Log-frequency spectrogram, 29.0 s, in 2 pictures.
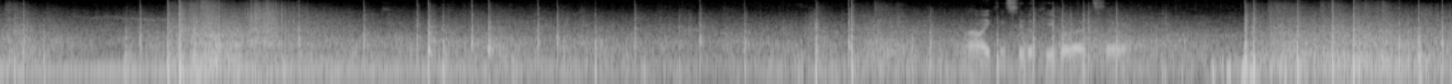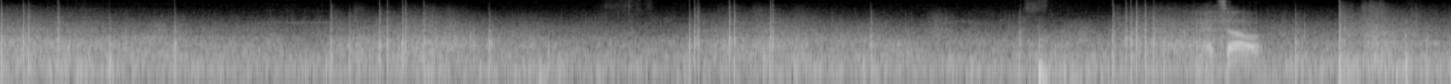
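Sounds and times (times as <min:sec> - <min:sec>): firecracker pops: 0:00.0 - 0:16.4, 0:24.6 - 0:29.0
firework fountain hissing and crackling: 0:00.0 - 0:29.0.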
